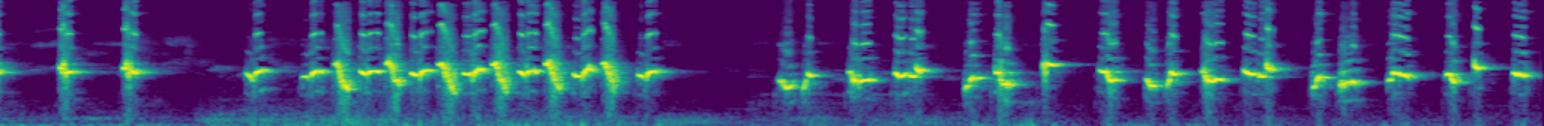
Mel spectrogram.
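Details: Sooty-headed bulbul singing a clear, sharp rolling song used to attract wild birds for trapping: steady strings of quick whistled notes, rising and falling, about four per second with a brief gap midway.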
